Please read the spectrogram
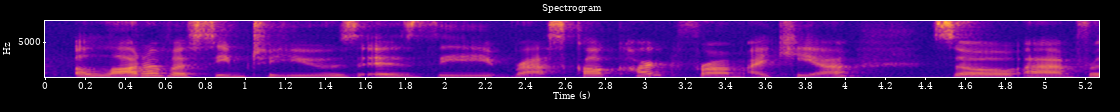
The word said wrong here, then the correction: Raskog: those of you who are not familiar, that's spelled R-A-S-K-O-G, Raskog card.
